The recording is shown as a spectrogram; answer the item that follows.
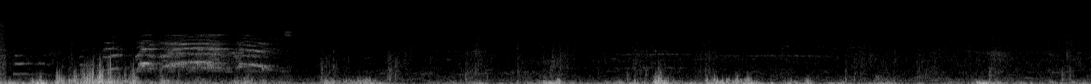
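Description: A rooster crowing once, a single drawn-out call starting about a second and a half in, over low thumps and rumble.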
